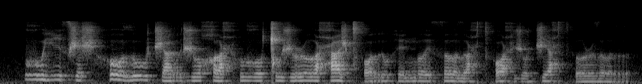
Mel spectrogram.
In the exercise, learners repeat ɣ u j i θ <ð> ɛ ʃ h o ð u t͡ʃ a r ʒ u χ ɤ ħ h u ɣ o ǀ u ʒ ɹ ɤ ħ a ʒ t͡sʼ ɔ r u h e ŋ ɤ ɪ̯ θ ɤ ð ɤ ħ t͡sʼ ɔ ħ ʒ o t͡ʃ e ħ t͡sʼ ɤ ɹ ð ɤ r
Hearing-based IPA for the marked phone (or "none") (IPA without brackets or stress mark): ʒ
